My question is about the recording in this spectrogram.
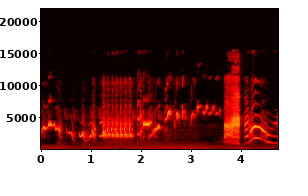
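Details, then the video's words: Jalak kapas in full, lively song, described as strange: wavering whistles, a buzzy rattle, chattering notes and a harsh burst, then a long downward whistled slur, with a low hum beneath. "SUARA ANEH BURUNG JALAK KAPAS GACOR"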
